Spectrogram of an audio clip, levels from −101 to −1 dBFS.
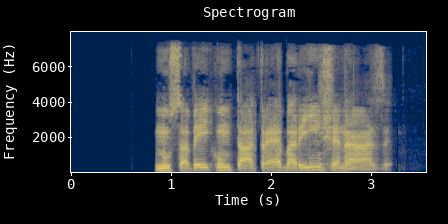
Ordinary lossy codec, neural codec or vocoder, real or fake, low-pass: AAC, 32 kbps; none; real; 7.2 kHz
